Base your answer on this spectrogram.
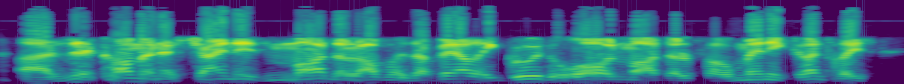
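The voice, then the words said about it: Klaus Schwab impression. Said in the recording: “do my best Klaus Schwab impression”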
